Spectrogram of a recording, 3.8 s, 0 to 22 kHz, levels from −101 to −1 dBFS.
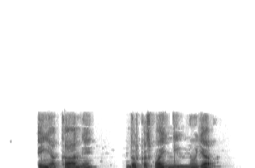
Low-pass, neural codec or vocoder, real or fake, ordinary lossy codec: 7.2 kHz; none; real; AAC, 48 kbps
